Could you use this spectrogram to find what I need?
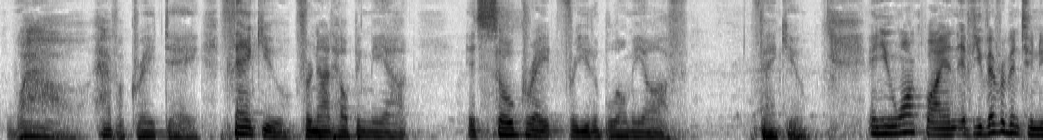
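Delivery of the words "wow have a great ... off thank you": low, measured sarcasm; sarcastic thanks. Acted. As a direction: thank them with a deep, dry sting. Panhandler turned sarcastic after refusal.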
